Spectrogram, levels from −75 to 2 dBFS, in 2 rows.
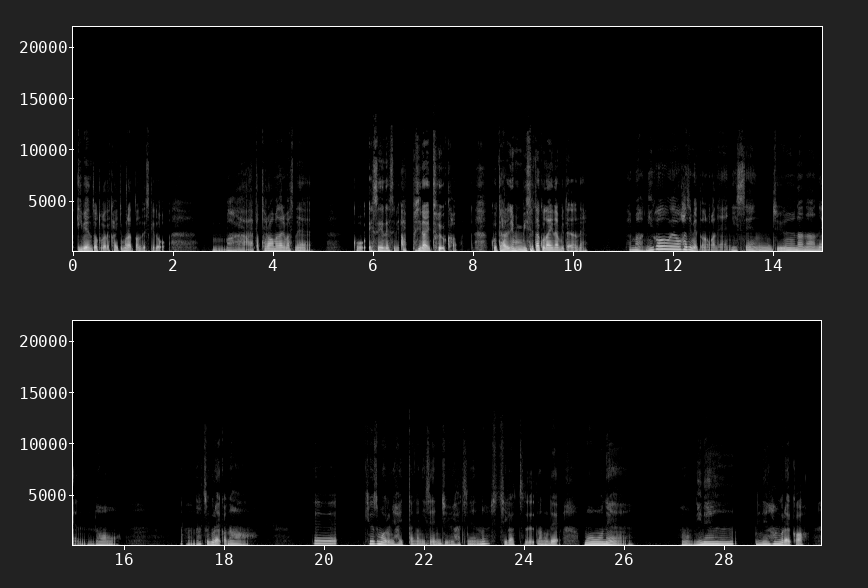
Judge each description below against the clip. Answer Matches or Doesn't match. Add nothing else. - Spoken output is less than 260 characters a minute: Matches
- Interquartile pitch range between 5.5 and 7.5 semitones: Doesn't match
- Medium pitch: Matches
